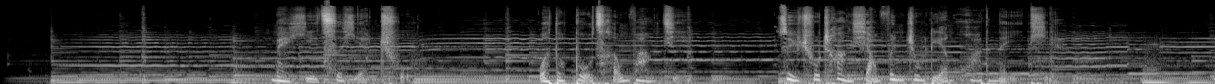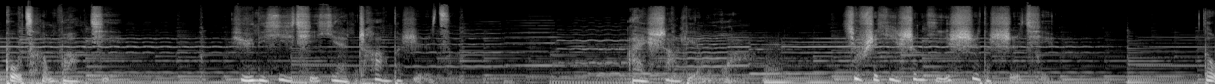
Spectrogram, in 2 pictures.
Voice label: 动画 老人 老人角色旁白

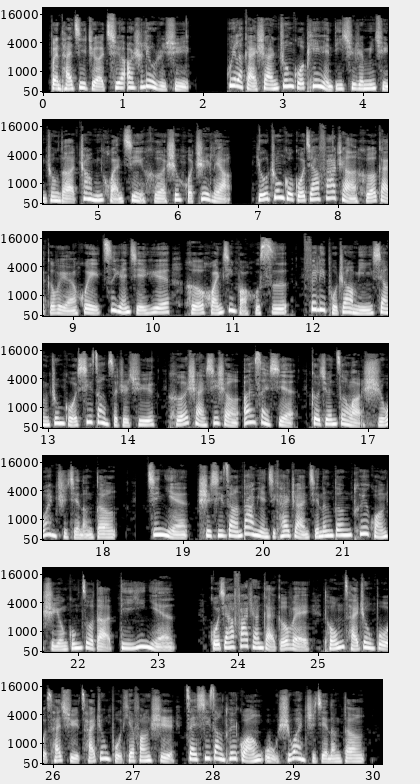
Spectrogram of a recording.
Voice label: 环境新闻

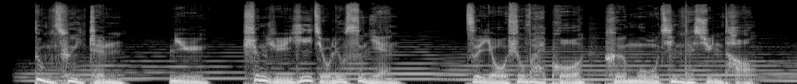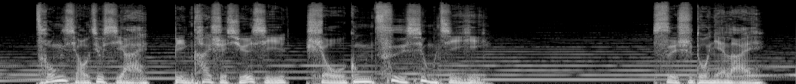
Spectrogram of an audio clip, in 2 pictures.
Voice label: 专题 人物 浑厚, 男; 杜翠珍

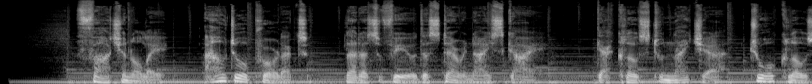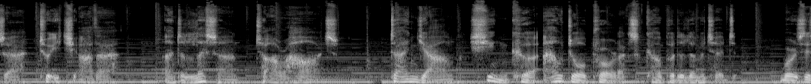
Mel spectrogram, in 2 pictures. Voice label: 男英 外语 国内英语 宣传片公司简介 大气

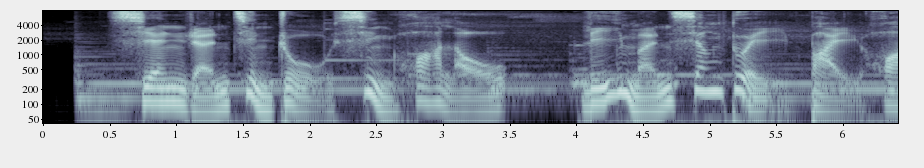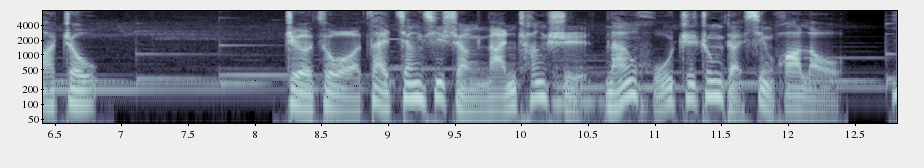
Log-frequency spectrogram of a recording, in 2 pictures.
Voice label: 纪录片 人文历史; 杏花楼

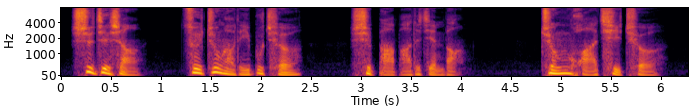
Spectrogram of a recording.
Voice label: 动画 角色 台湾腔, 男国; 中华汽车

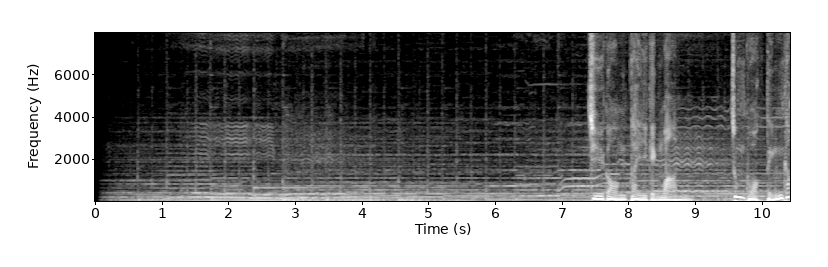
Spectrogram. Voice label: 男粤 广告 地产 成熟; 粤语; 珠江帝景

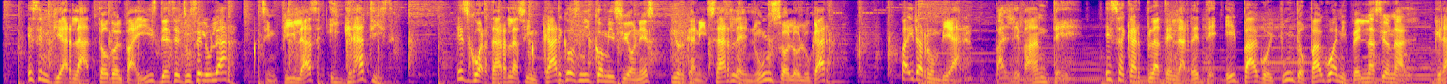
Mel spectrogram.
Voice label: 西班牙语男 外语 小语种

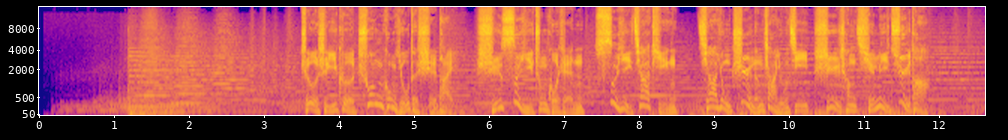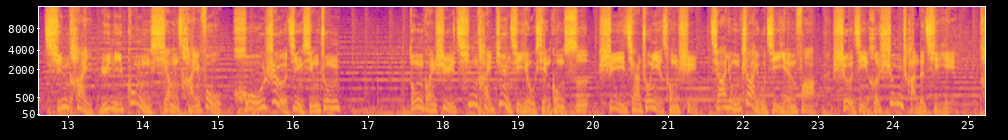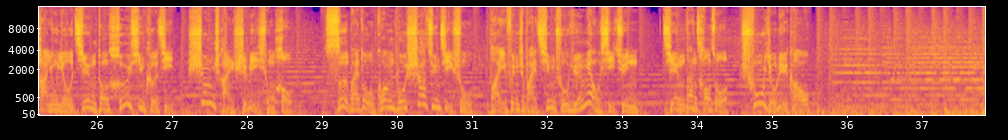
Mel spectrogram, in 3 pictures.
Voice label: 男国 宣传片 企业 大气; 东莞电气公司

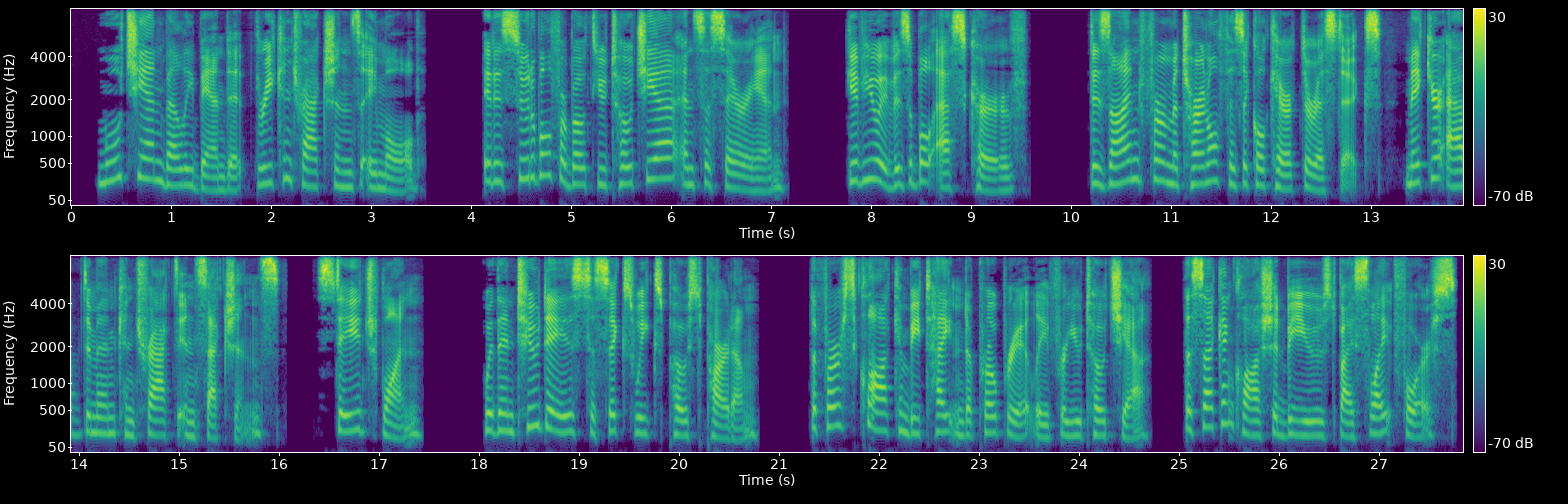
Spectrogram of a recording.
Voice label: 外籍女英 外语 美式英语 产品介绍 自然

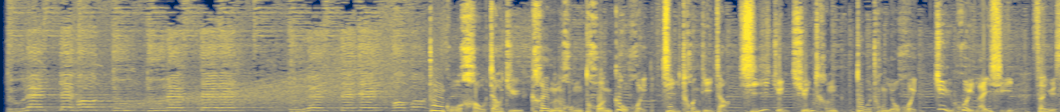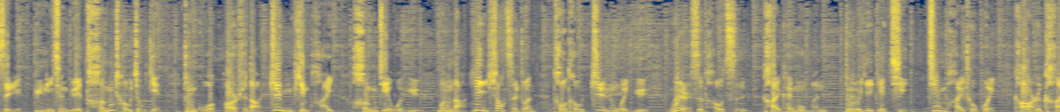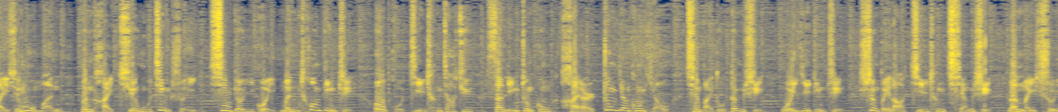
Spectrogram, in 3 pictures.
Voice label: 广告 促销 家具 成熟, 男国

